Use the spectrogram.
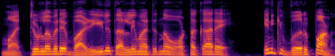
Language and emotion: Malayalam, angry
